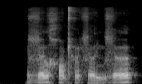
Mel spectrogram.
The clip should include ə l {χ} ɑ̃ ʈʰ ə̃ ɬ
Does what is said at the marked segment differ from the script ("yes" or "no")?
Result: no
